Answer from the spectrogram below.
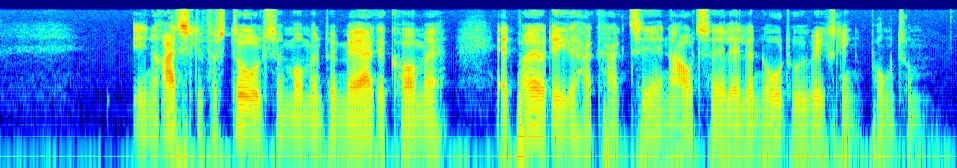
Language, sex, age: Danish, male, 48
